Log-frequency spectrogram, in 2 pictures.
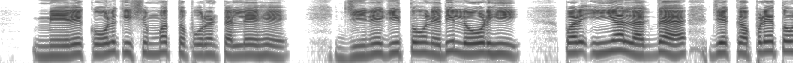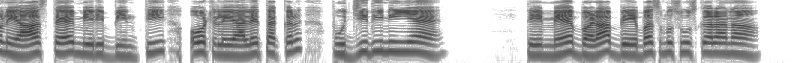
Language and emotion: Dogri, sad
